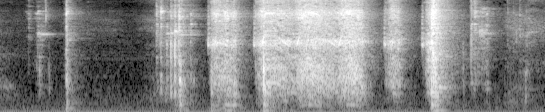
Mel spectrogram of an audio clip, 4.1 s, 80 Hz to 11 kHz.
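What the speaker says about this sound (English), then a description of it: "So let's put some screws in it." Screws driven into a Holzfforma G372 chainsaw with a power drill: several short whirring, ratcheting bursts of varying length, close by, with brief pauses between.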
